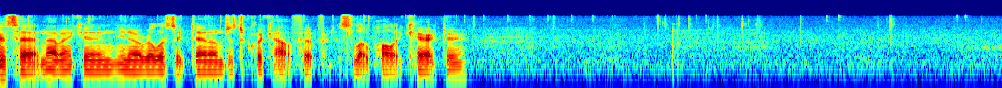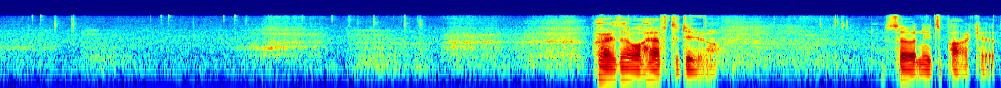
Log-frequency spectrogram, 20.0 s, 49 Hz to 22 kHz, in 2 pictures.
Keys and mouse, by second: 0.1 middle click, 2.9-7.5 middle drag, 7.5 alt+s, 8.8 ctrl+r, 10.6 click, 10.7 ctrl+r, 12.4 Tab, 14.1 KP_1, 15.3 Tab.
